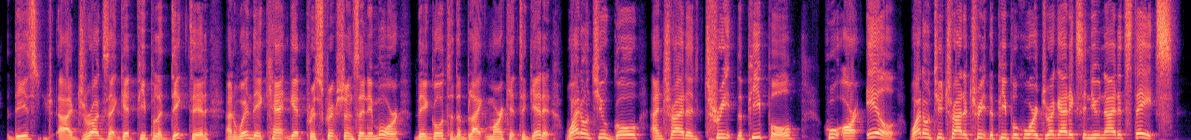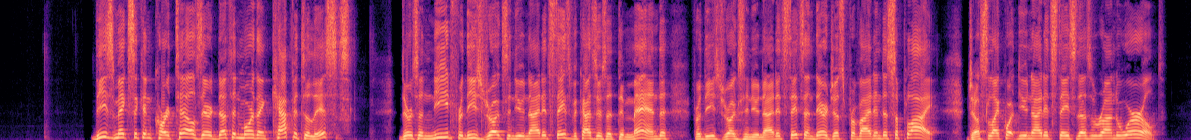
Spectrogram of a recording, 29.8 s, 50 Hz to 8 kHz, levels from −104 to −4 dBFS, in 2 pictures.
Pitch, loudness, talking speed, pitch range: 165 Hz, -19 LUFS, 195 wpm, 150-195 Hz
